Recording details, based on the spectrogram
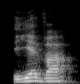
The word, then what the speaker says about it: Yeva: Il s'écrit, il se dit Yeva 8. Je vous l'appelle Y-E-V-A 8, le chiffre 8. Et il s'écrit encore, je vais vous le répéter, Y-E-V-A 8.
